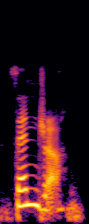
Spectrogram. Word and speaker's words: Sendra: same same way so i was called sandra all my life in france and then i arrived in the uk and people actually started to pronounce my name correctly sandra thank you guys because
